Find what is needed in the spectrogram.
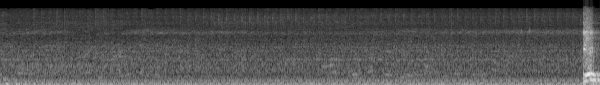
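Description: An engine running steadily at idle, a constant low drone with a fast, even pulse. A man's amplified voice comes back in just before the end.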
